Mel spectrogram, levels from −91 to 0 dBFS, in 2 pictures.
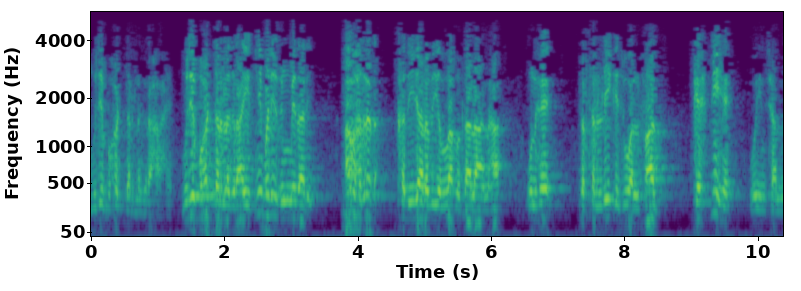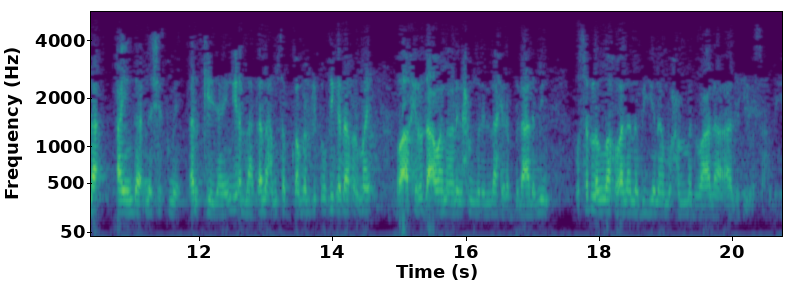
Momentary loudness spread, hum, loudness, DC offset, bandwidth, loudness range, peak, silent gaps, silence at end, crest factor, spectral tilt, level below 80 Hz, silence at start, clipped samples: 16 LU; none; -23 LUFS; under 0.1%; 5.2 kHz; 11 LU; -8 dBFS; none; 0.4 s; 16 dB; -7.5 dB/octave; -62 dBFS; 0 s; under 0.1%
